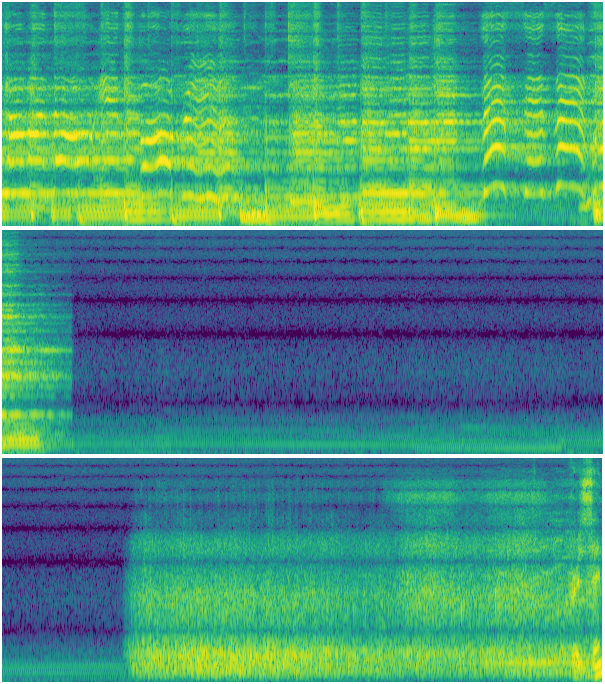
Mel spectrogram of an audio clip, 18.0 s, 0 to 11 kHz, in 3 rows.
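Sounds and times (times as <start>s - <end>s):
faint steady hum: 0.0s - 18.0s
loud rushing noise: 13.3s - 18.0s.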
